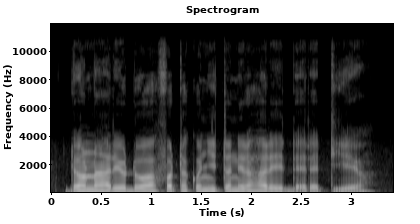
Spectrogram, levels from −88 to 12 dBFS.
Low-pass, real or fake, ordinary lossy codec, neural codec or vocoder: 10.8 kHz; fake; none; vocoder, 44.1 kHz, 128 mel bands every 512 samples, BigVGAN v2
